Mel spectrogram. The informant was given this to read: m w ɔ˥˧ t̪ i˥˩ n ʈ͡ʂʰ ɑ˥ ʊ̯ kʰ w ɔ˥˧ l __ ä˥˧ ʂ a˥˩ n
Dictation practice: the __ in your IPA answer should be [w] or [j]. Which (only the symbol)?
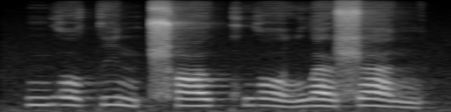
w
